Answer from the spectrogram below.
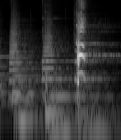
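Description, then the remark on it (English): A goose, the giant's goose that lays golden eggs in Jack and the Beanstalk, honks loudly three times in quick succession. The third call is sharper and more piercing than the first two, with no voices around it. “He had a giant magic harp and a goose that lays golden eggs”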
